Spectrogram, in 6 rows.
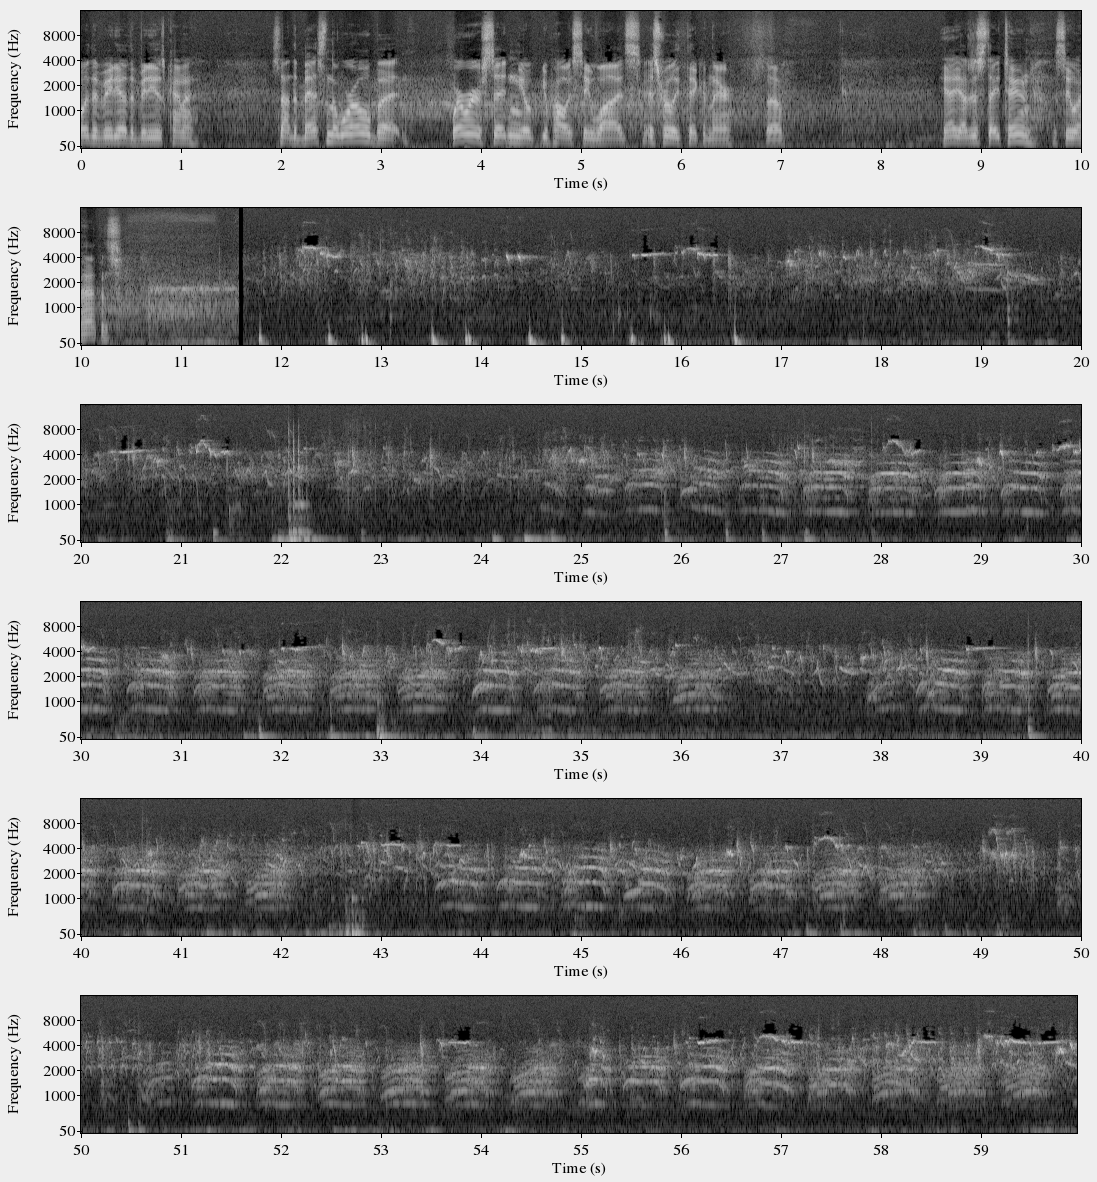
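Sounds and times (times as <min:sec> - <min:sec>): birds chirping: 0:00.0 - 0:59.9
repeating pitched call: 0:01.0 - 0:11.6.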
